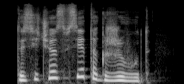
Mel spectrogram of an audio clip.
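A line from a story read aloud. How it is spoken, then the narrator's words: Indignant. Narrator (Russian): возмущенно продолжала Ната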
